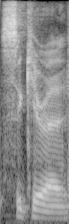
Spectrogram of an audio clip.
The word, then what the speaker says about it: Sekiro: Sekiro, oh, Shadows, yeah.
